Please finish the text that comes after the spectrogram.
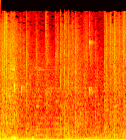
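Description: Dense bursts of video game gunfire crackle in a loud, close fusillade, overlapping shots filling the moment with no clear pauses.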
